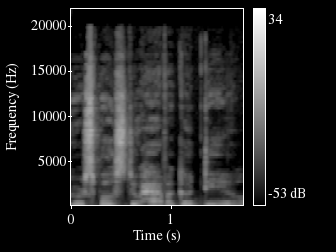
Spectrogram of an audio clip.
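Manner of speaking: voice gone dark and shadowed. A character speaks again in a darker, deeper voice. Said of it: "like deeper again".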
